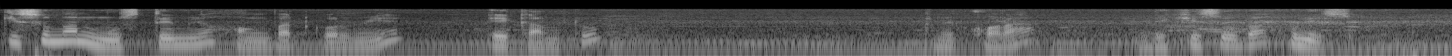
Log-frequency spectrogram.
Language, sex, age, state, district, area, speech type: Assamese, male, 60+, Assam, Goalpara, urban, spontaneous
